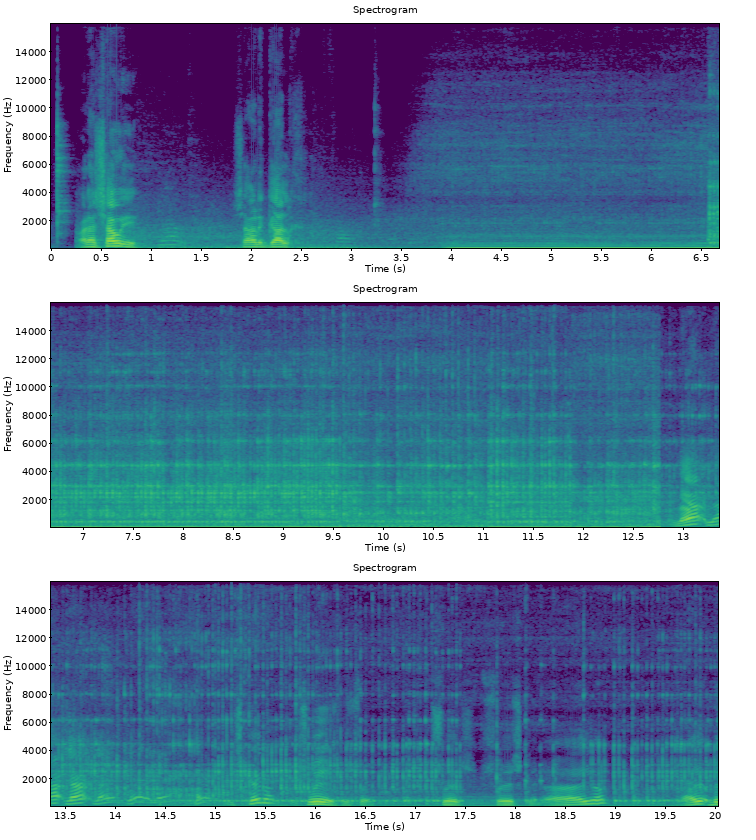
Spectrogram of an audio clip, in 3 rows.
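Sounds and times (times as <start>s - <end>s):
bench grinder motor humming: 3.4s - 20.0s
metal grinding on wheel: 3.4s - 20.0s.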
